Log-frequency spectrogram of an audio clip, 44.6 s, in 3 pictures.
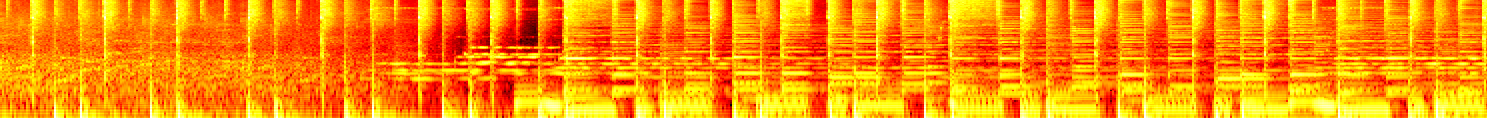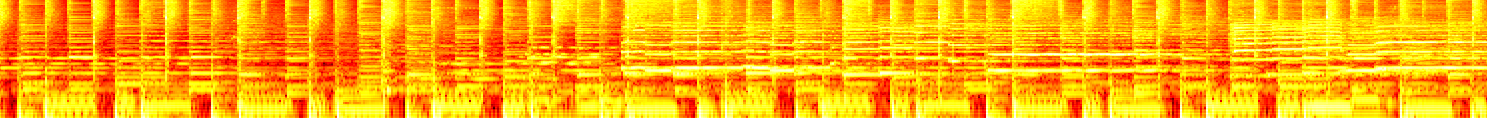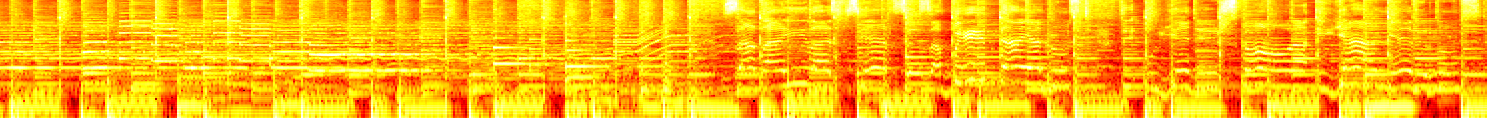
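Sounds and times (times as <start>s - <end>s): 
bossa nova music: 0.3s - 44.5s.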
